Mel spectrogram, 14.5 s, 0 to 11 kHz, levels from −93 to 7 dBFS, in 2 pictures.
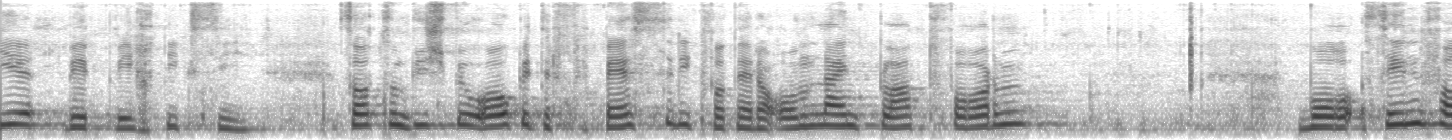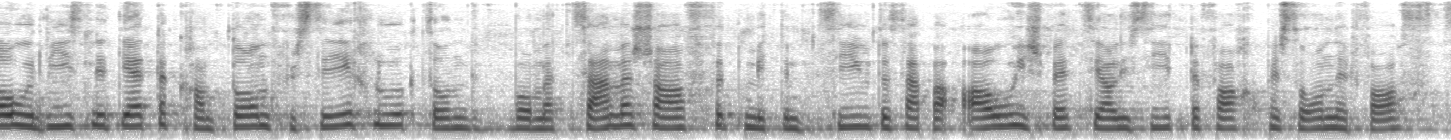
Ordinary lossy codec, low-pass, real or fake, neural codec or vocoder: none; none; fake; vocoder, 22.05 kHz, 80 mel bands, HiFi-GAN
